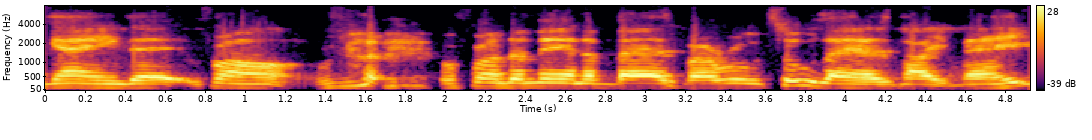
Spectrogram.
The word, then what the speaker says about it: Abass Baraou: Now, how you pronounce his name again? With the B? Abass Baraou.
